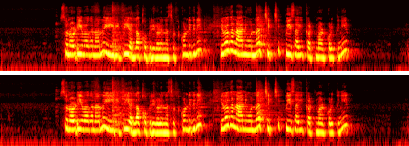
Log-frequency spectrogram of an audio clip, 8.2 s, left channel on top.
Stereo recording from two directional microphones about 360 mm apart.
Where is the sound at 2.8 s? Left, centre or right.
Left.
